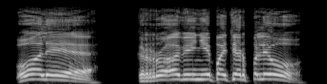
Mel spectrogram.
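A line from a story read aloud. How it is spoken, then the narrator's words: Pained commanding shout. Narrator (Russian): закричал Ростислав, вкладывая в силу голоса не только требование прекратить изготавливаться к бою, но и собственную боль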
